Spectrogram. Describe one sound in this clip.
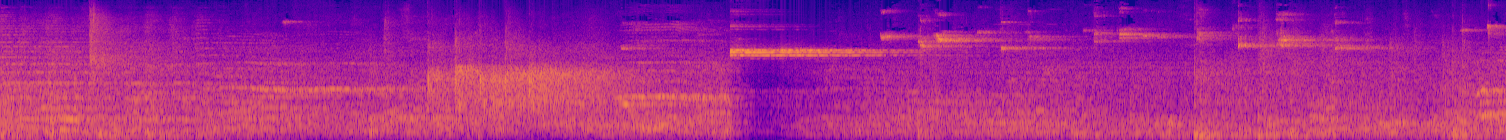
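A futsal ball is kicked in a large echoing hall.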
